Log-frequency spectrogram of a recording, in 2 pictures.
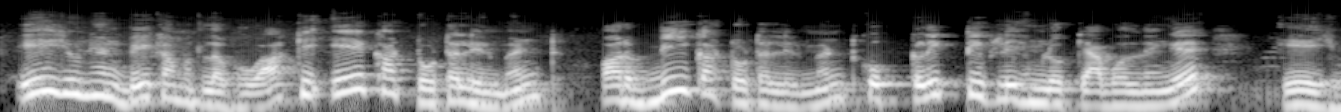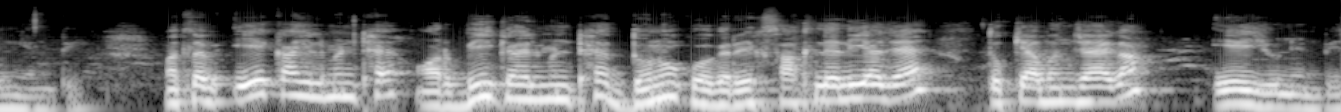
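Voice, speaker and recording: A man's voice: a little high, a little mellow. A young man teaching a math lesson with a sore throat that makes him strain to speak, asking rhetorical questions and checking if students follow. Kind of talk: tutorial lesson.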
